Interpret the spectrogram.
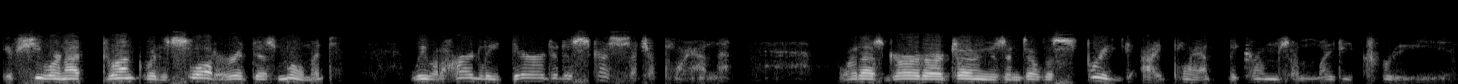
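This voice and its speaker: A man's voice: medium pitch, steady tone, takes it slowly, a little hiss or hum. A man voicing a scheming young god, speaking in a guarded, conspiratorial way in a storybook reading. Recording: tinny phone line.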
